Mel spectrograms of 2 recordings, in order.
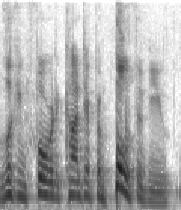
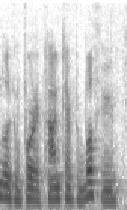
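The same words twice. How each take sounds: First: It is said loudly with excitement. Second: It is said in a flat reading tone.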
